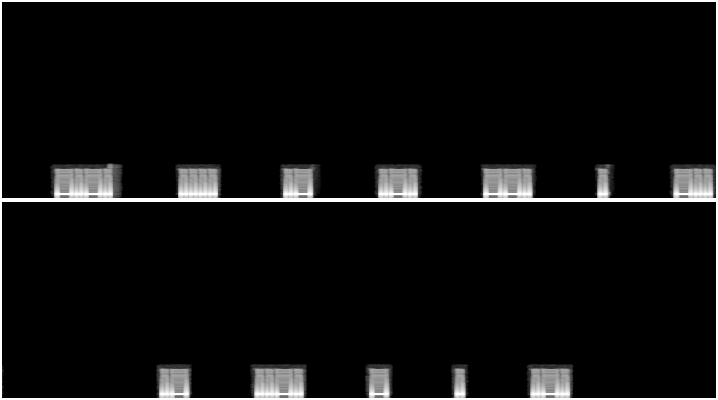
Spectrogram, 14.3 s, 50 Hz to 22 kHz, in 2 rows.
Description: Morse code, heard as a keyed tone, about 25 wpm, spaced as for 10 wpm, 550 Hz. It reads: CHARGED AFTER
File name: podcast / News headlines-1x-25x10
